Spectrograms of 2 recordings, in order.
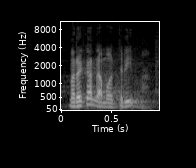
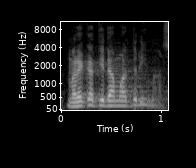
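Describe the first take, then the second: No difference in how they are said.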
